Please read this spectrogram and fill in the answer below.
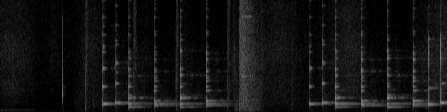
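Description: Cartoon tablet video-call ringtone: a quick run of short chiming notes, a whoosh, then the same run of notes again.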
